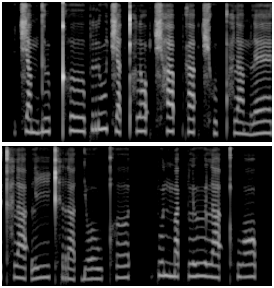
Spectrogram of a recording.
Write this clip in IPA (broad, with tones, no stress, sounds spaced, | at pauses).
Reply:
t͡ɕ a˩˦ m d ɯː˨˩ p̚ kʰ ɤː˧ p r uː˥˩ t͡ɕ a˨˩ t̚ pʰ l ɔ˥˩ ʔ t͡ɕʰ a˥˩ p̚ k a˥˩ ʔ t͡ɕʰ u˨˩ k̚ pʰ l a˨˩ m l ɛː˧ kʰ l a˨˩ ʔ l iː˧ kʰ r a˨˩ t̚ j oː˧ w kʰ ɤː˥˩ t̚ | p u˥˩ n m a˥˩ k̚ p l ɯː˥˩ l a˦˥ ʔ kʰ w ɔː˥˩ p̚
